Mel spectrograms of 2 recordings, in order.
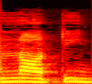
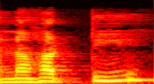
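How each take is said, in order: First: The gh is silent, said like 'nawtee'. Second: The gh is sounded, said like 'nahattee'. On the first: The speaker calls it right. "जी एच silent है तो इसको हमको नॉटी बोलना है" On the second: The speaker calls it wrong. "नहीं बोलना है"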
